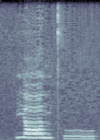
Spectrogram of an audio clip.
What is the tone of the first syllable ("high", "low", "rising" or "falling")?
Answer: high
